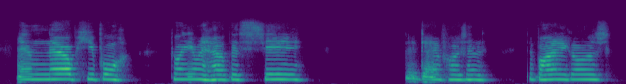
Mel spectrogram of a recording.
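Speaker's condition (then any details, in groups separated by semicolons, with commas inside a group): Cerebral palsy; spasticity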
